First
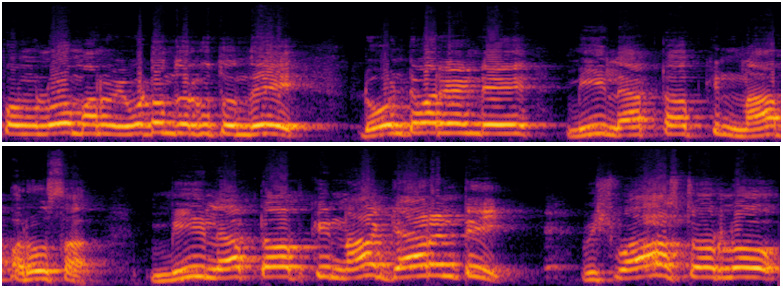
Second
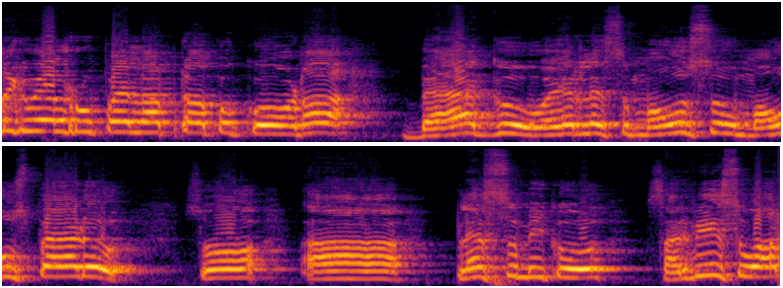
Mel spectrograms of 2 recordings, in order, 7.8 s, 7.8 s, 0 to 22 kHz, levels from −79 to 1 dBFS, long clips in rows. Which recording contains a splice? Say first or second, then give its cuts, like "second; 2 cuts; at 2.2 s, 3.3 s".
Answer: first; 2 cuts; at 1.7 s, 6.7 s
